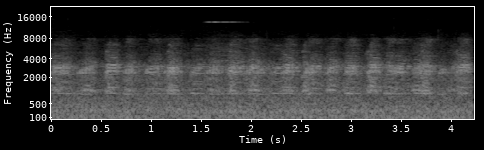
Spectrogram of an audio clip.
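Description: Frogs calling in a steady stream of quick, rasping pulses, about four or five each second.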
